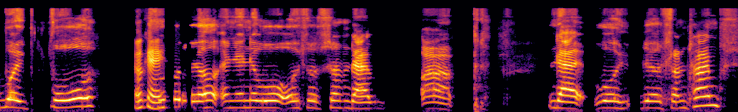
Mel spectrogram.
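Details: Adult woman with cerebral palsy, self-described as talking differently and possibly hard to understand; dysarthria in cerebral palsy.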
